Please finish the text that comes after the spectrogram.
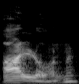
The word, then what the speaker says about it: Alon: name so the the the appropriate terminology of how to pronounce it is Alon it's an El long a but hey I go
